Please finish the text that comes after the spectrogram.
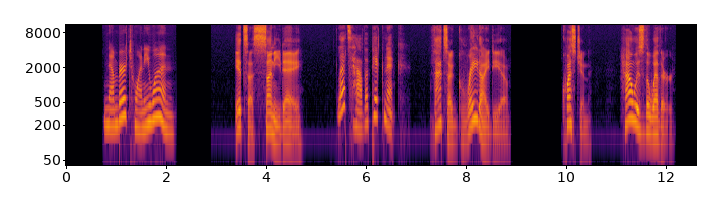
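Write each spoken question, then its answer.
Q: How is the weather?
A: It's sunny.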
